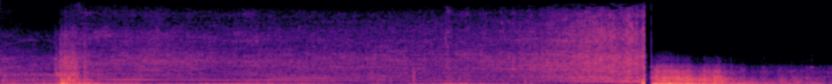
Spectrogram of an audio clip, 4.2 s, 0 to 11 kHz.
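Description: Traxxas XRT 8S electric RC truck's motor and geared drivetrain whining, the pitch falling slowly as it coasts, with a knock a moment after the start. Near the end comes a heavy thump as the truck lands nose-first close by.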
